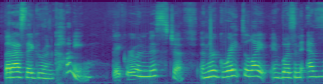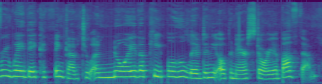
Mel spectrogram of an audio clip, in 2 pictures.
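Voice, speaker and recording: A woman reading a storybook aloud as a librarian host, in an expressive, measured storytelling manner. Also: fairly high pitch. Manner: expressive, measured storytelling with brief informal asides.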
